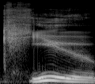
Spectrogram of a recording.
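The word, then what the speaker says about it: Ciú: It's called Q. Yeah, you're talking about bones. because it's spelled like that c i u with a little uh diacritical mark over it.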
